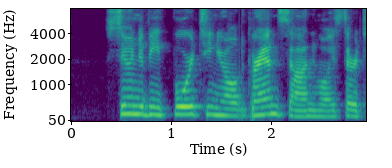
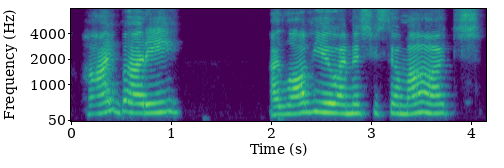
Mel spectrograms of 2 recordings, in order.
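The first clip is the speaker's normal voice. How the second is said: tender greeting; 6 semitones higher than usual. Real, not acted. Grandma greets grandson on stream, high tender tone. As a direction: greet him like you miss him dearly.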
